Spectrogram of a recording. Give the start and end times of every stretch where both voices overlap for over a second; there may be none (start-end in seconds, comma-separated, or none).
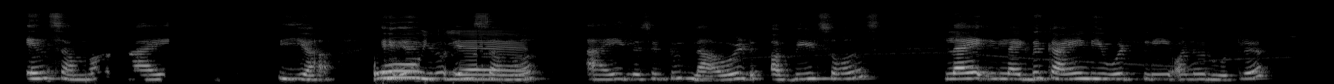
3.8-5.3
